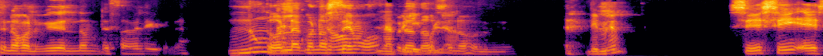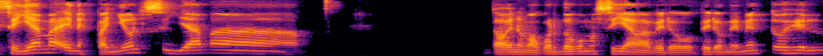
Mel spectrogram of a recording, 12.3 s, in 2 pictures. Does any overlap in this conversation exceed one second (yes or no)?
yes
